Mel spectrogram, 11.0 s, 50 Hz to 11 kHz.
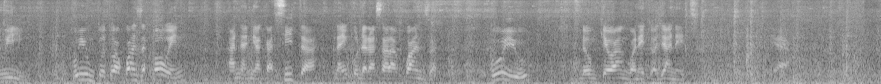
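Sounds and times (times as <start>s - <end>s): train low rumble: 0.0s - 11.0s
wheels clicking over track: 0.0s - 11.0s.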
